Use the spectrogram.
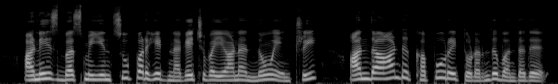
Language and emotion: Tamil, neutral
